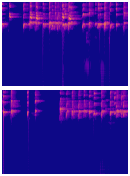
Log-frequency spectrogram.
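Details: European goldfinches in a group chorus of batbata chattering song from nature, used to prompt silent goldfinches to sing: dense high twittering with buzzy notes in rapid bursts, and a short pause near three seconds before the chatter resumes.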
